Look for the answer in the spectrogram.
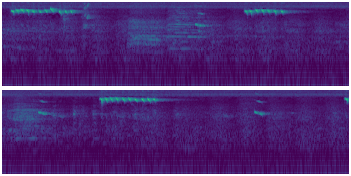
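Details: Konin in 'tembakan kasar' rough burst style: three evenly spaced high rattling bursts about two seconds apart, separated by soft thin whistles and brief chips.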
